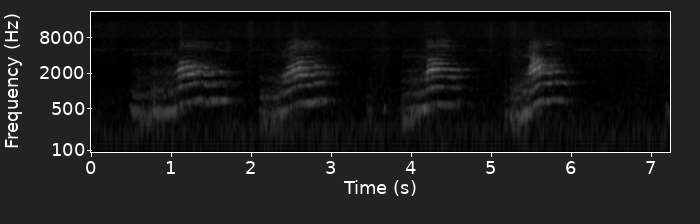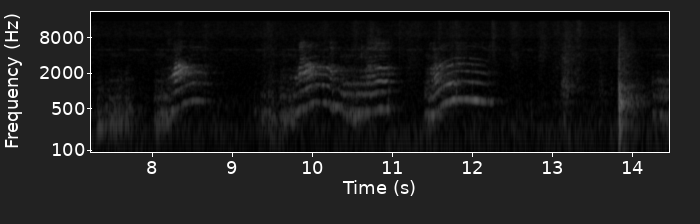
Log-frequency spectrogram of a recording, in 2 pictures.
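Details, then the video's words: Snowshoe cat that misses its owner, meowing indoors: a run of about nine drawn-out, harmonic meows, each rising then falling, spaced roughly one to two seconds apart, with a sharp click near the end. "Snowshoe Cat 🐱 Misses Me"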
